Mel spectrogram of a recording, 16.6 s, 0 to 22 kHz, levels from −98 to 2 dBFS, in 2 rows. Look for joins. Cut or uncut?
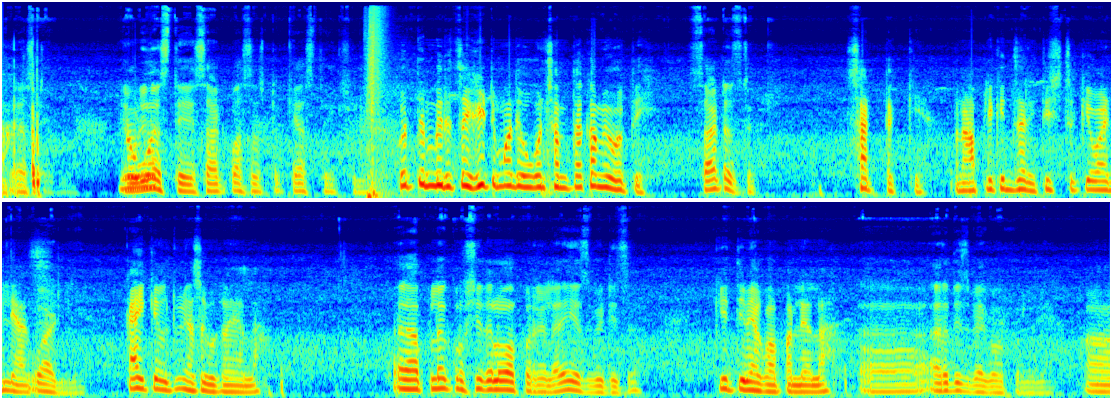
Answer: uncut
